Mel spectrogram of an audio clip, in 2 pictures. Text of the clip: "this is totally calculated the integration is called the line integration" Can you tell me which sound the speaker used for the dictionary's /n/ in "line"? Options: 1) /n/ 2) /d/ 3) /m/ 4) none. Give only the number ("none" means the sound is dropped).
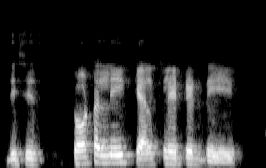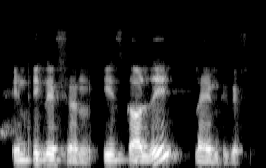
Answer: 4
